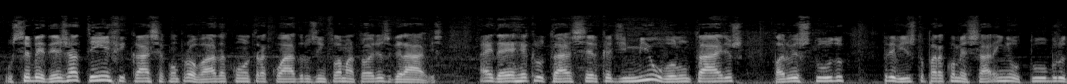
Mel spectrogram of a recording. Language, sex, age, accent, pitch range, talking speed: Portuguese, male, 50-69, Brazilian, 130-165 Hz, 145 wpm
